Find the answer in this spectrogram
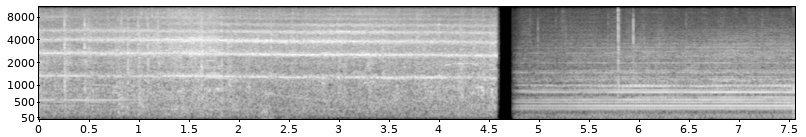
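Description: A miniature ride-on park train running, its running noise carrying a steady high-pitched tone. About four and a half seconds in, after a brief gap, a locomotive air horn sounds one long chord of several notes at a rail crossing.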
